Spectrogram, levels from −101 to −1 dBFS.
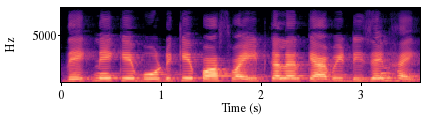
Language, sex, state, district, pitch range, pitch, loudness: Hindi, female, Bihar, Katihar, 225-245 Hz, 235 Hz, -18 LUFS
